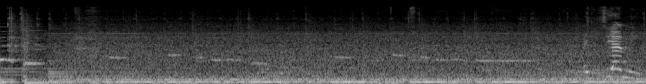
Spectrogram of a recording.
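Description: Background music stops just after the start, leaving a steady low hum with a faint haze and a few thin, faint high notes over it.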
